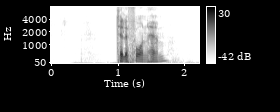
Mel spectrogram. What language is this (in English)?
Swedish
